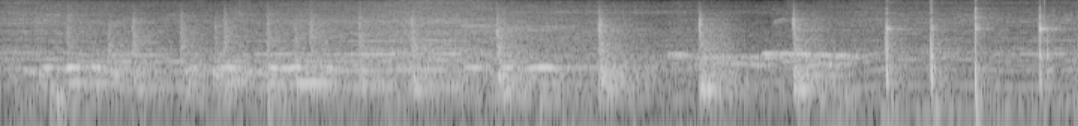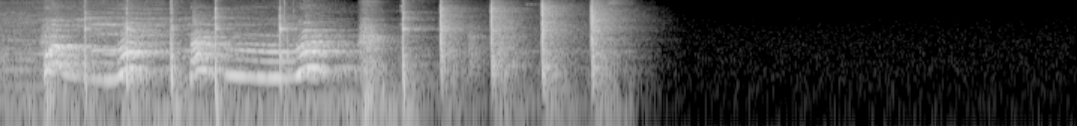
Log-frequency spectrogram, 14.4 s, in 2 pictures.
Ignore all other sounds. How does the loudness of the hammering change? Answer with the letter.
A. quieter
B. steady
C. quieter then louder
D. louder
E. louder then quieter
D.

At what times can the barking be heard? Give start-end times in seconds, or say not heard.
7.5-9.4.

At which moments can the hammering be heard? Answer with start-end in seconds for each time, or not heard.
0.2-11.3.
